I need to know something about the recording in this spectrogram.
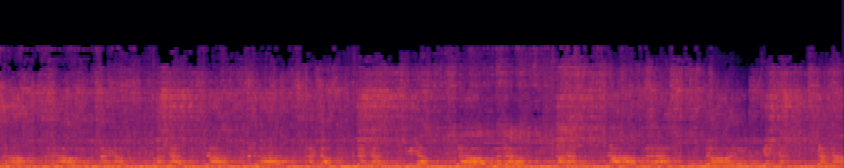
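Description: Hardcore punk band playing live at full volume, with the singer yelling phrase after phrase over the band, heard from within the crowd.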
